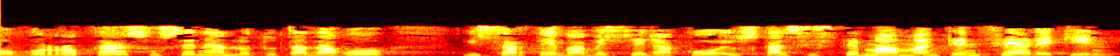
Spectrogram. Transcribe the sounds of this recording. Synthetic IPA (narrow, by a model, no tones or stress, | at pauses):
βo̞ro̞kasuse̞ne̞anlo̞t̪ut̪aðaɣ̞o̞ | ɣisaɾt̪e̞βaβe̞se̞ɾako̞e̞wskalsist̪e̞mamant̪e̞nt͡se̞aɾe̞kin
